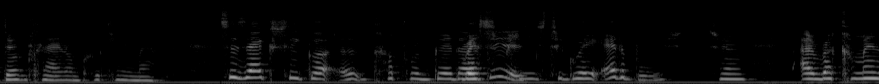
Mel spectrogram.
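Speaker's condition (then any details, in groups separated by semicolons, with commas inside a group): Cerebral palsy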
